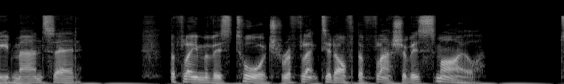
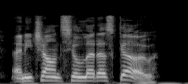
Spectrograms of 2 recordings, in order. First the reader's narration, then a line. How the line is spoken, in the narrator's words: I called out to the lead man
